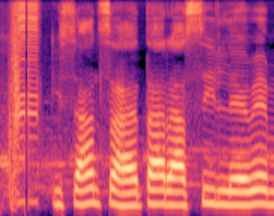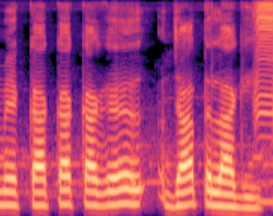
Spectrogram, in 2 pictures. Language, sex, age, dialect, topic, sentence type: Bhojpuri, male, 18-24, Southern / Standard, agriculture, question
